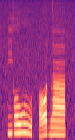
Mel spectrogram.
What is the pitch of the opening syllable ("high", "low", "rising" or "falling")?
high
